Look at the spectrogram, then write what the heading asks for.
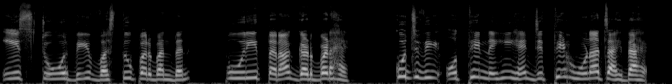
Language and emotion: Punjabi, disgusted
